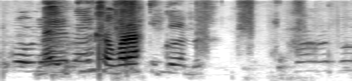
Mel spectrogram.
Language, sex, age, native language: Icelandic, male, 9, Icelandic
